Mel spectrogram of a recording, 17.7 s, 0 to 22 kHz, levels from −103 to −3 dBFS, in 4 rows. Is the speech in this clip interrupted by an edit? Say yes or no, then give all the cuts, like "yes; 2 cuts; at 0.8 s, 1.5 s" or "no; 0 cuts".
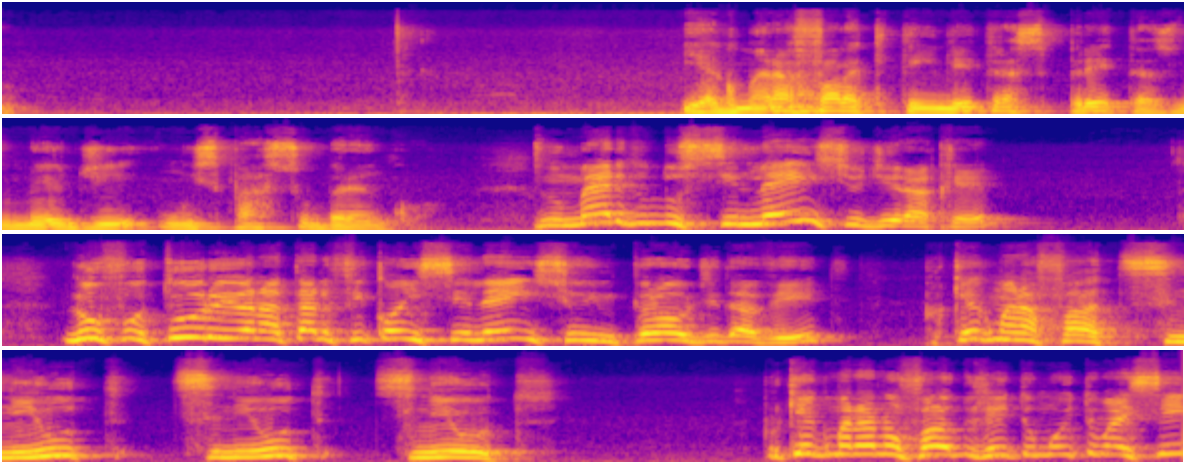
yes; 3 cuts; at 6.4 s, 12.2 s, 16.1 s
